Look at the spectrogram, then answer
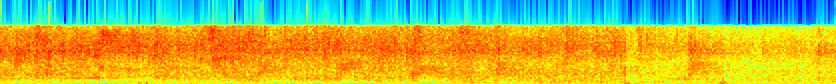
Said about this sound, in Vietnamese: Rồi, chúng ta cho một tràng pháo tay hôi người chị em này.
